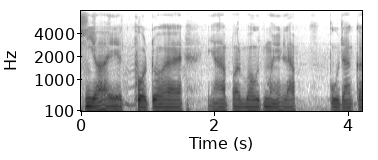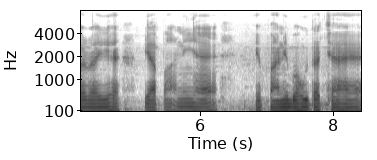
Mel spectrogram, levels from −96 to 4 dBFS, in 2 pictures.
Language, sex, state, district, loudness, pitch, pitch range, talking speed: Hindi, male, Bihar, West Champaran, -23 LUFS, 105 Hz, 105-110 Hz, 140 wpm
